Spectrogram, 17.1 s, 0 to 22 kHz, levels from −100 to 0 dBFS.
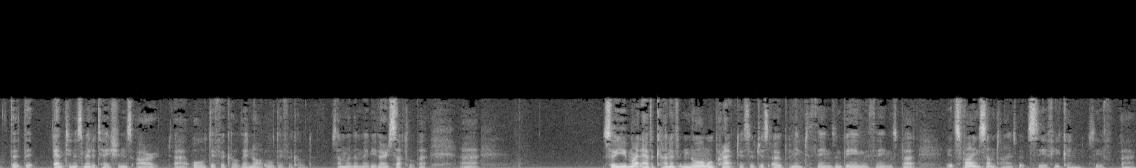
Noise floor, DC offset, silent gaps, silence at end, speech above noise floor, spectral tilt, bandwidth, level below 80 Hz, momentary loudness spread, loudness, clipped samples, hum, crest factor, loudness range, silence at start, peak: -49 dBFS; under 0.1%; none; 0 s; 24 dB; -4 dB/octave; 9.6 kHz; -50 dBFS; 16 LU; -24 LUFS; under 0.1%; none; 22 dB; 7 LU; 0 s; -2 dBFS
